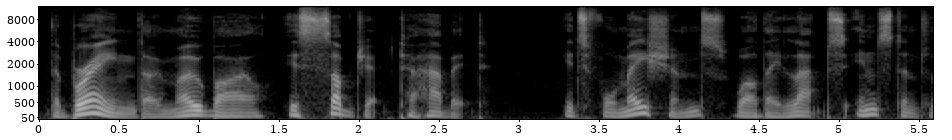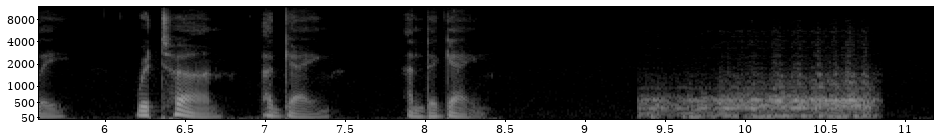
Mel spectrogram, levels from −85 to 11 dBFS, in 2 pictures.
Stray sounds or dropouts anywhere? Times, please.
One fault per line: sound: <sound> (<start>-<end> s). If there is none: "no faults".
sound: tap (9.3-10.9 s)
